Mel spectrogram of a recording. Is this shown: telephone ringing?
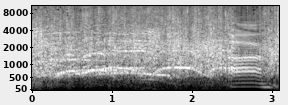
no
